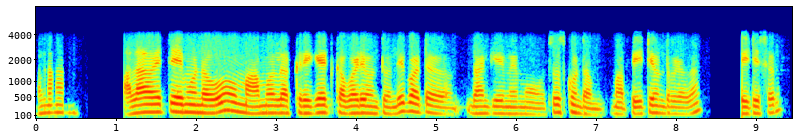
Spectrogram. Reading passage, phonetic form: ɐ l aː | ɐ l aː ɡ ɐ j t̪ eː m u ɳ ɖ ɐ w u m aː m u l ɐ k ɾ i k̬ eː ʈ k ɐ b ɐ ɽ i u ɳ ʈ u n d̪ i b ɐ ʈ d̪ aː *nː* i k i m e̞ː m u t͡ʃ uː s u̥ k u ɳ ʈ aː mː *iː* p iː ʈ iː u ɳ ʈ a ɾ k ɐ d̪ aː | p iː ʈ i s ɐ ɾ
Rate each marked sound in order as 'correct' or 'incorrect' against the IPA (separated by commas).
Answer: incorrect, incorrect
